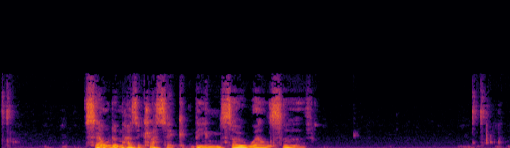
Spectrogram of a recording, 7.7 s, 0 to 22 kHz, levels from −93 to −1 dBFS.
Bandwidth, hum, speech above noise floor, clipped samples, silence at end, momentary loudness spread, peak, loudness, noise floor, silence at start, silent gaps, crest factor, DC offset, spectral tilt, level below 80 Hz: 11 kHz; none; 44 dB; under 0.1%; 0.35 s; 25 LU; -6 dBFS; -25 LUFS; -68 dBFS; 0.05 s; none; 20 dB; under 0.1%; -5.5 dB/octave; -60 dBFS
